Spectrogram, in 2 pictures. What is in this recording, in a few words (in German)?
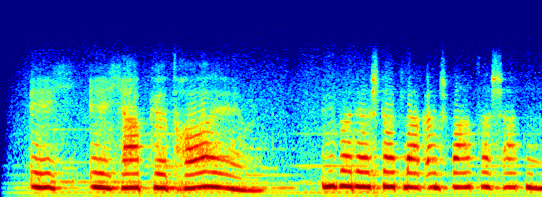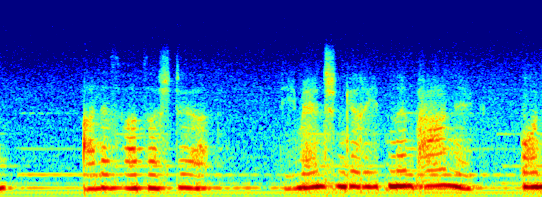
greises kind comic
